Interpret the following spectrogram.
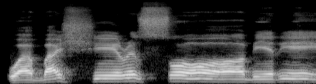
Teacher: Kita wakafkan dekat kalimah sabirin dan kita gunakan nun ini disukunkan dan kita guna hukum ma'ril sukun, baca dengan panjang 2, 4 atau 6 harakah.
